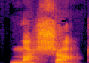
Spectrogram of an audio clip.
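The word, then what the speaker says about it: מָשַׁח: comes from a word in hebrew that's pronounced mashak and that word mashak in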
